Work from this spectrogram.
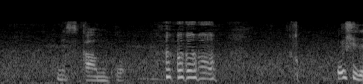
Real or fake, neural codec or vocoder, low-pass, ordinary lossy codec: real; none; none; none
